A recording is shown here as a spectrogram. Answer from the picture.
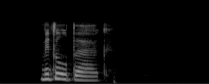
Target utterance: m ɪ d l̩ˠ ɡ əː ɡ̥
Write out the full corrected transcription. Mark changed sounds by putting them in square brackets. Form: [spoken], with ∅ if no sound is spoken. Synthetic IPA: m ɪ d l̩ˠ [b] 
